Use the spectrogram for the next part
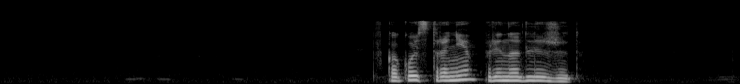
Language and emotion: Russian, neutral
